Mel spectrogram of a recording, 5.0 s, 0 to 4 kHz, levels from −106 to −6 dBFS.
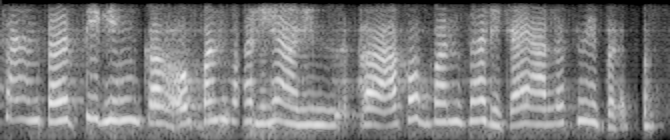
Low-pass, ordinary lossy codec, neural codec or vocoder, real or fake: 3.6 kHz; none; codec, 16 kHz, 1.1 kbps, Voila-Tokenizer; fake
